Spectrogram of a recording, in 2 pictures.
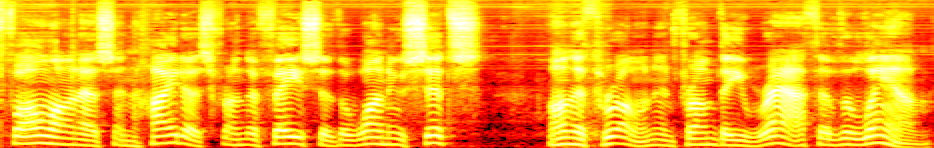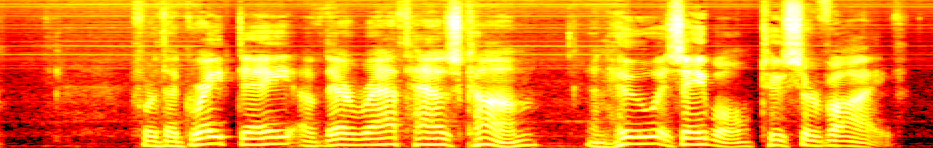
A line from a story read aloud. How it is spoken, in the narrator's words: they cried to the mountains and rocks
